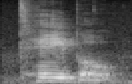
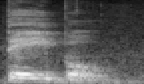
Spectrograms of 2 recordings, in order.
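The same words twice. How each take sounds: First: The t is released with a puff of air. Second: The t is closed, with no puff of air. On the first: The speaker calls it right. "É t table" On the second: The speaker calls it wrong. "Não é table, table, com um som fechado assim"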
